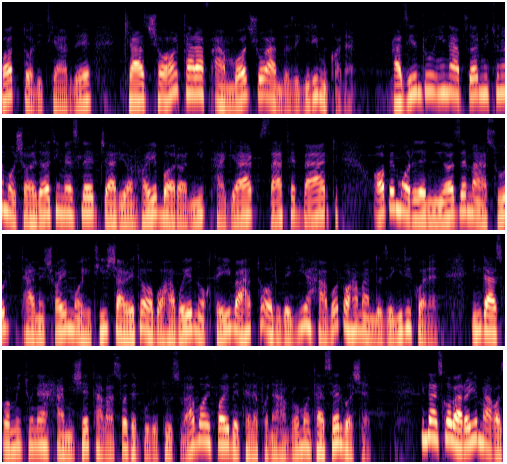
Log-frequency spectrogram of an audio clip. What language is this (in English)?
Persian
